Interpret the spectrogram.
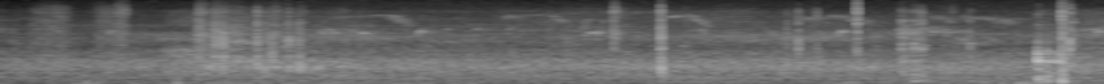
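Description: Faint outdoor background with small birds chirping in the distance and a few scattered light clicks.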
